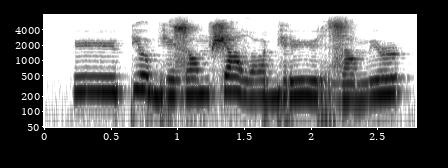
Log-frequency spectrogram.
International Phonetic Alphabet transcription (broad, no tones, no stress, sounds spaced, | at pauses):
yː pʲ o bʲ ø z ɔ m ʃ ɛ ðˤ ɵː bʲ ɵ ɾ yː r z ɑ m y ɹ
